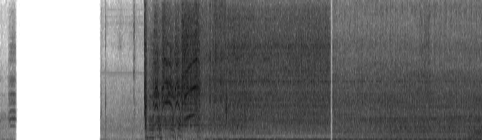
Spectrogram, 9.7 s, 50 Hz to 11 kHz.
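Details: 1986 Ford Mustang SVO four-cylinder that developed a miss after new tires were fitted: starts and settles into an uneven low thrum with a faint stumble; spark at plug wire confirmed, owner suspects a bad fuel wiring connection; engine misfire.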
